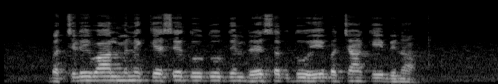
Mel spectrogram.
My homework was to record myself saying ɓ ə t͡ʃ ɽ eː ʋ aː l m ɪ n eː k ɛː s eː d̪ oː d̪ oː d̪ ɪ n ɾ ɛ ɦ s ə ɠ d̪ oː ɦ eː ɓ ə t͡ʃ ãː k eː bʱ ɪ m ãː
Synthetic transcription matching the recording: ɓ ə t͡ʃ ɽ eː ʋ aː l m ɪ n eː k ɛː s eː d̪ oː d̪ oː d̪ ɪ n ɾ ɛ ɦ s ə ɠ d̪ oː ɦ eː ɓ ə t͡ʃ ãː k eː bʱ ɪ n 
